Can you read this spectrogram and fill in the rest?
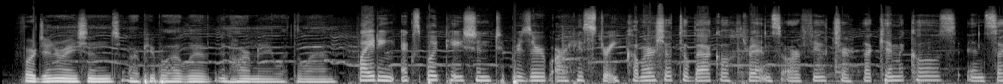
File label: northern cheyenne radio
